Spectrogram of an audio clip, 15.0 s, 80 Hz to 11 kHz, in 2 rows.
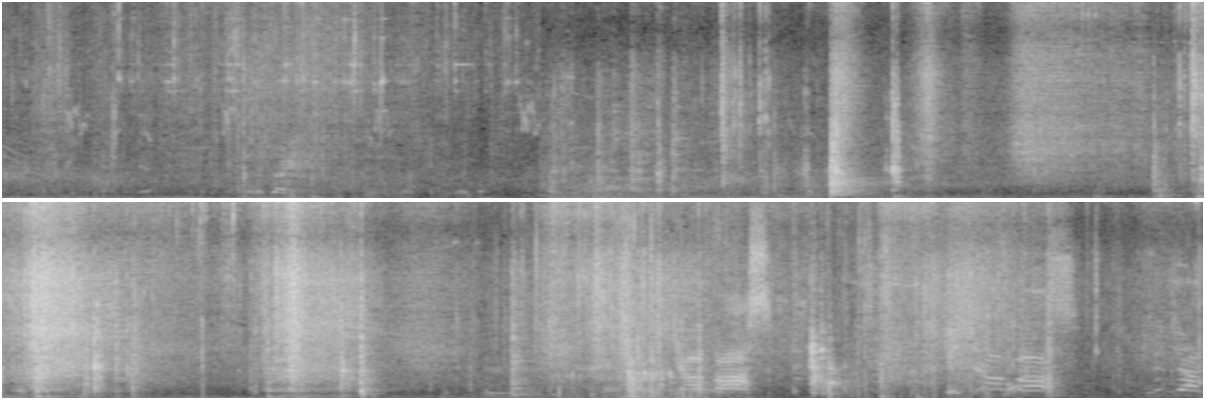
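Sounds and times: dogs digging in dirt and straw: 0.0 - 4.4, 5.6 - 15.0.

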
